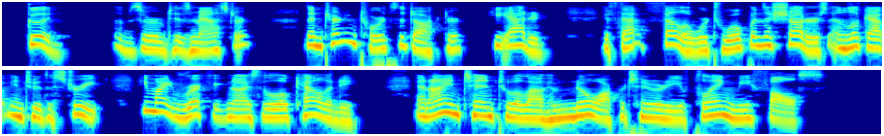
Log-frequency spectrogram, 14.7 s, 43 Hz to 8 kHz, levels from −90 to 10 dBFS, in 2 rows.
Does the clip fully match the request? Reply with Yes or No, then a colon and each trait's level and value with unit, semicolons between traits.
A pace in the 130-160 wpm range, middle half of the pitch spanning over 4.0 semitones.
No: average, 170 wpm; wide, 5.4 semitones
